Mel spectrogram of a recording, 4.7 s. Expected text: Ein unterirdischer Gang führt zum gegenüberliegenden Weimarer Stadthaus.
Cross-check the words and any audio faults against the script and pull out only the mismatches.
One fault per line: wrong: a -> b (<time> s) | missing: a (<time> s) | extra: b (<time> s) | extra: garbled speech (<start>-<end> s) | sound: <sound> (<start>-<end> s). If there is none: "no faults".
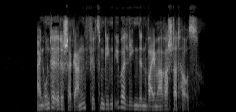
sound: dropout (2.3-2.3 s)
